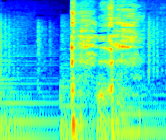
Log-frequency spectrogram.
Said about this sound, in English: Fucking coughing.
